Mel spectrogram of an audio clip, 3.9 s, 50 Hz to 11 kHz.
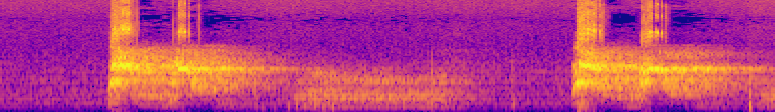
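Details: Big Saint Bernard named Maverick, 85 kg, inviting a puppy to play: two booming barks about two seconds apart, each trailing into a drawn-out, moaning tone, with a softer grumble between them.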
